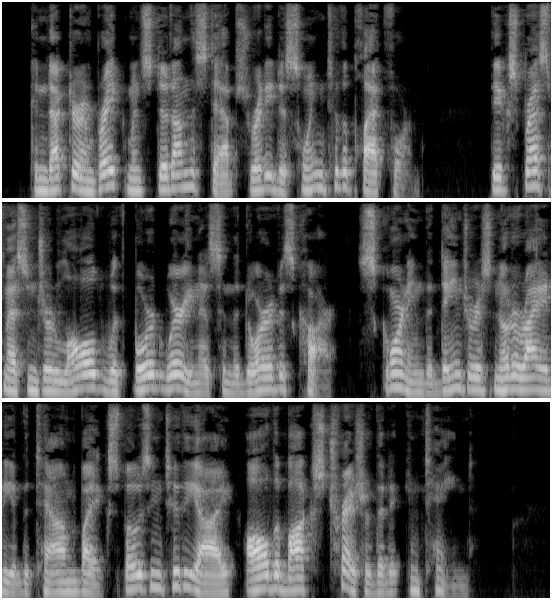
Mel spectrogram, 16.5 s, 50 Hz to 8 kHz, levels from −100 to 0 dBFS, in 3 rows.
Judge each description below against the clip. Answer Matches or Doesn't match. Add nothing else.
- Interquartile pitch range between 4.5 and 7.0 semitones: Matches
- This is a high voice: Doesn't match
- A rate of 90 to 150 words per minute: Doesn't match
